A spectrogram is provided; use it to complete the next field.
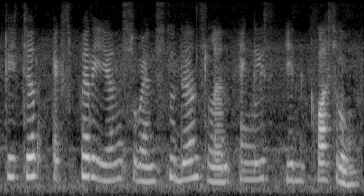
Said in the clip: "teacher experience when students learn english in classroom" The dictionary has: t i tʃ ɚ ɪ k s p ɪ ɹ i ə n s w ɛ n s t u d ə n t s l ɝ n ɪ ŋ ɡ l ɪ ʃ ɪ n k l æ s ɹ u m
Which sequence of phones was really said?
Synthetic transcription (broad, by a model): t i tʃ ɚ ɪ k s p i ɹ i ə n s w ɛ n s t u d ə n t s l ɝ n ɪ ŋ ɡ l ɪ s ɪ n k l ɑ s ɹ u m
